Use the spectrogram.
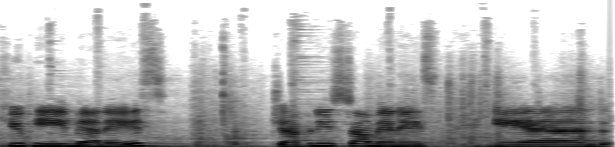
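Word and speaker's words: Kewpie: have this q p it says pronounce q p mayonnaise japanese style mayonnaise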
